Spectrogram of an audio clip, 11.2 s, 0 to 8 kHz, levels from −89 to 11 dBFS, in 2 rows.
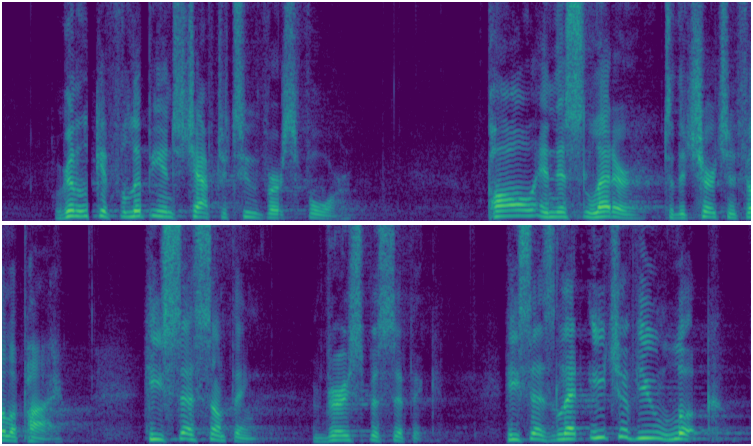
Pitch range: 155-205 Hz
